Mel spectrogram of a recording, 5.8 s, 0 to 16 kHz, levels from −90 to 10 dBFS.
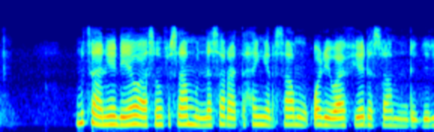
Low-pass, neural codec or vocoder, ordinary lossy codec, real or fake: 7.2 kHz; none; MP3, 64 kbps; real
